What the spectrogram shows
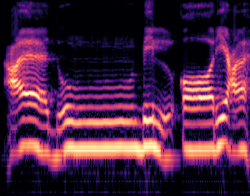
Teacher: তানবিনকে মিম দ্বারা পরিবর্তন করে গুন্না সহিত পড়ব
